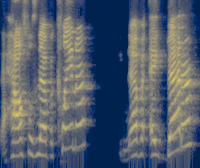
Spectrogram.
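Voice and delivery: ordinary delivery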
